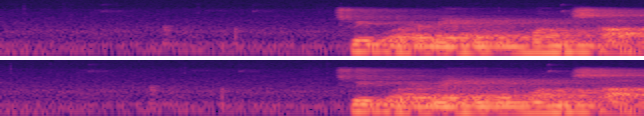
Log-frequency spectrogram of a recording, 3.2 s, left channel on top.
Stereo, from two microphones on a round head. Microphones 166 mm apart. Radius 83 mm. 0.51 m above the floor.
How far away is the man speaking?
About 5.5 m.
